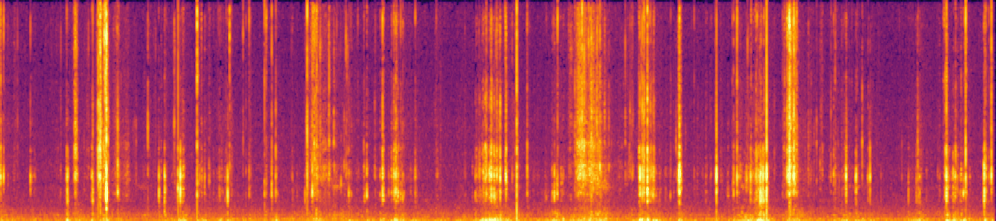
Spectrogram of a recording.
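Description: A metal dip pen nib scratches across a flat sheet of textured Korean paper, close up, while writing Thai letters in ink. Quiet, bright scratching strokes mix with short sharp ticks as the nib touches down and lifts off. Longer raspy strokes rise in level partway through.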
